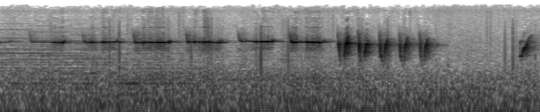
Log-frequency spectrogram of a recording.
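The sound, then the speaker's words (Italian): A nightingale sings a sweet, clear melody in the evening through an open bedroom window: a run of steady whistled notes, then a quick burst of sweeping trills, fairly soft, with no voices. “Ma una sera, in cui avevano lasciato aperta la finestra della camera dell'imperatore, una melodia dolcissima riempì l'aria e risuonò nella camera del morente.”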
